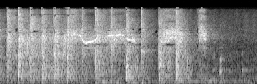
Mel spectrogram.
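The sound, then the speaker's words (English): Audience hand clapping at a ballroom dance championship final: a rapid, evenly spaced series of sharp claps, about three per second, loud and continuous throughout. “people clap their hands and make a lot of noise”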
